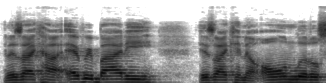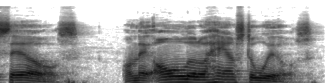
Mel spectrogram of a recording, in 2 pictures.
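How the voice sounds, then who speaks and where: A laid-back man thinking aloud to his viewers, his talk loose and full of slang. He drifts from point to point in a reflective, rambling monologue, breaking into easy chuckles now and then. His pitch sits in an ordinary middle range for a man. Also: moderate pace. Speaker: vlogger. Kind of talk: casual stream-of-consciousness monologue. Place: home in the Caribbean.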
